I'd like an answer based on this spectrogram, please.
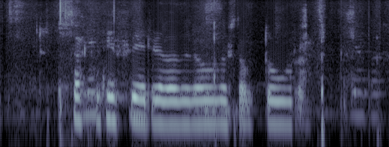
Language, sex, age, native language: Icelandic, male, 12, Icelandic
